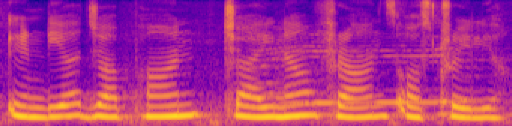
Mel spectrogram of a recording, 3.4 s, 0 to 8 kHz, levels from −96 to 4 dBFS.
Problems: background conversations at intervals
